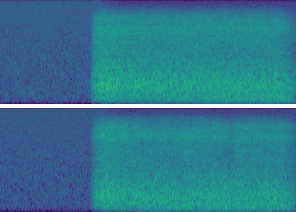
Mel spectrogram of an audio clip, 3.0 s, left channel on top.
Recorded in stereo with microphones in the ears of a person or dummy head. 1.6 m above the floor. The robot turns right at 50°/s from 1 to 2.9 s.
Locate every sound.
Only background noise.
